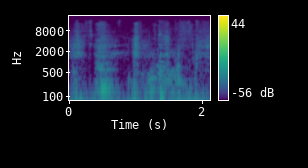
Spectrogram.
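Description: Faint, low voices of people talking quietly, with a few soft footsteps of people walking on a path.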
